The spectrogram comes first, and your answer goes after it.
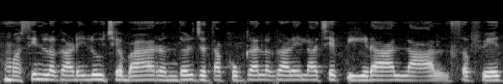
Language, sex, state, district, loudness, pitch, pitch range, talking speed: Gujarati, female, Gujarat, Gandhinagar, -14 LUFS, 205 Hz, 200-215 Hz, 140 wpm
